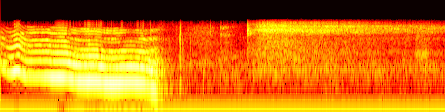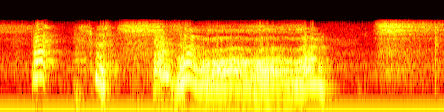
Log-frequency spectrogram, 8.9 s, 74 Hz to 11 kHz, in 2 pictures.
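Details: An 11-month-old male white Siberian Husky, vocal but rarely barking, 'talks' back on command with a drawn-out, falling, harmonic howl-whine, then more yodeling bursts.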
